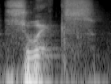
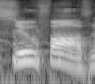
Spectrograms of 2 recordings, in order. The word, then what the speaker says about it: Sioux Falls: And for the longest, I thought it was called Swix. Because it's spelled very. I'm like, yo, why don't you just do S-U-E, my guys? But it's Sioux Falls, not Swix.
